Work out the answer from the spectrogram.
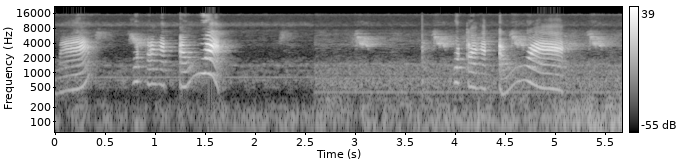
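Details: Pet parrot mimicking human words such as "Mummy what are you doing", "Baby" and "I love you": short raspy voice-like phrases with swooping tones, broken by brief pauses, indoors.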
